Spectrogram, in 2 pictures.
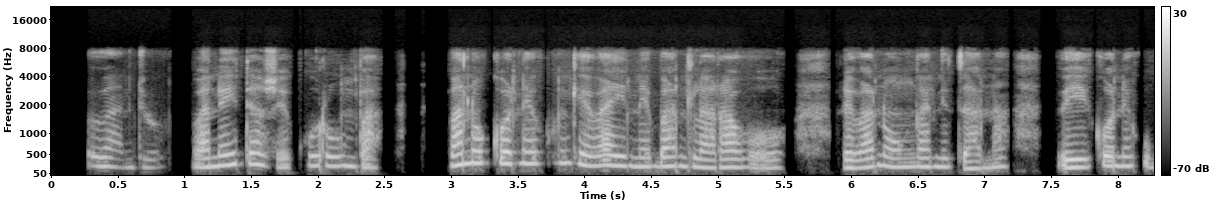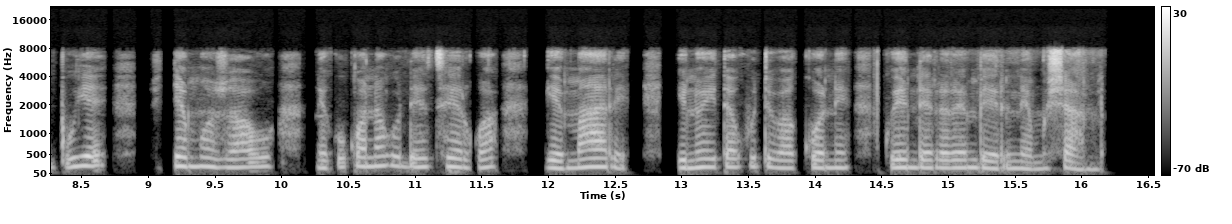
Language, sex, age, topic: Ndau, female, 18-24, health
